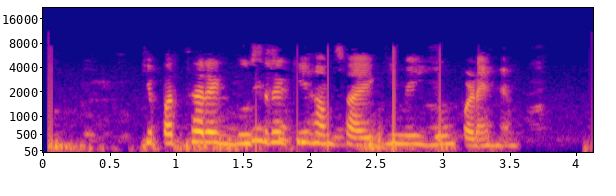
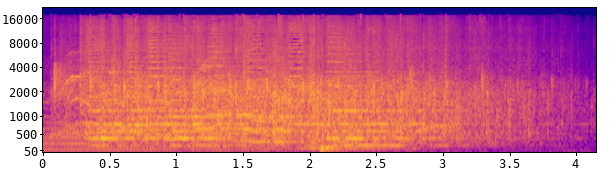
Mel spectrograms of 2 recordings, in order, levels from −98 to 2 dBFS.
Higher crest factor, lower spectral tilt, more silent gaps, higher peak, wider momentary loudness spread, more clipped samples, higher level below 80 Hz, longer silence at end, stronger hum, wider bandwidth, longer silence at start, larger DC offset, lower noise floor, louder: about the same, 18 dB vs 16 dB; first, -7 dB/octave vs -2.5 dB/octave; neither; about the same, -2 dBFS vs 0 dBFS; about the same, 16 LU vs 15 LU; neither; about the same, -44 dBFS vs -44 dBFS; second, 0.05 s vs 0.25 s; neither; second, 7.6 kHz vs 19 kHz; about the same, 0.05 s vs 0 s; neither; about the same, -39 dBFS vs -38 dBFS; second, -19 LUFS vs -14 LUFS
